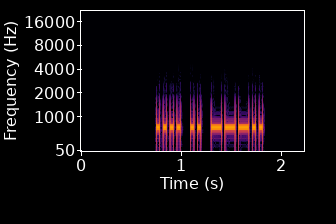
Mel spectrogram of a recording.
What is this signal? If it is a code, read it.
Morse code, heard as a keyed tone, about 34 wpm, 700 Hz. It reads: HI8
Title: Callsign Prefixes for Top 100 DXCC - 35wpm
